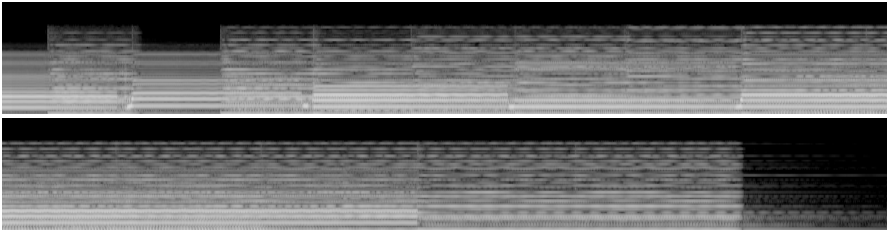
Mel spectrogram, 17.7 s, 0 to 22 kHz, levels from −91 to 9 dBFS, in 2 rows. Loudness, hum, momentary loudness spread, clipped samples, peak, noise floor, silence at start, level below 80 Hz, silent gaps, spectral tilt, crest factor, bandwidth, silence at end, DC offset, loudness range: -15 LUFS; none; 10 LU; under 0.1%; -2 dBFS; -61 dBFS; 0 s; -34 dBFS; none; -5.5 dB/octave; 14 dB; 10 kHz; 0 s; 5%; 9 LU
